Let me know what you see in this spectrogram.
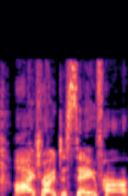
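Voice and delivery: very defensive, high-pitched protesting tone. Recapping an episode, quoting a character in the therapist's office: mock-defensive. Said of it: "very defensively goes".

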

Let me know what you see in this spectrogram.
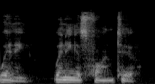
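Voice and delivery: acted under-the-breath mutter. Retelling an aside made to the 12-year-old girls about today's game: muttered under breath. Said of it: "Then under my breath".

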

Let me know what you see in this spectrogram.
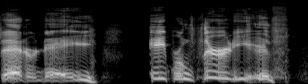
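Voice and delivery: put-on very high old-man monster-truck hype announcer voice. Co-host shows how a very old man would do a monster-truck voice. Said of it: "a very old man doing Monster Truck voice would be like".

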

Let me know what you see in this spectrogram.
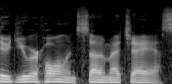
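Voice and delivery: imitated Philadelphia accent. Friends discussing how people talk in Philly, imitating a Philly accent. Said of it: "Philly's like".

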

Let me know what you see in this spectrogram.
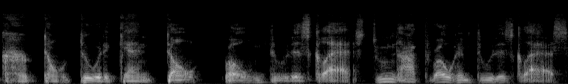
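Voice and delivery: high, held-back, scream-like call. Recalling screaming at someone during a match, retelling a scream. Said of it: "and I kept screaming".

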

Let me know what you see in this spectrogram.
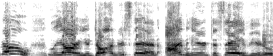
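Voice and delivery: mock upset, insistent, high, loud outburst. Retelling a childhood reaction while playing Mass Effect: imitating own upset past self. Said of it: "I was getting so upset".

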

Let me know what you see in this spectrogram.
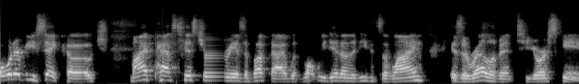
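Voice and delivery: plain

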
